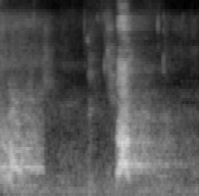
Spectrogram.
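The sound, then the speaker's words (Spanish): Dogs bark outdoors by a sidewalk, two short bursts about a second apart, fairly loud, with a quiet gap of background between them. “Uy, uy, perros, perros.”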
